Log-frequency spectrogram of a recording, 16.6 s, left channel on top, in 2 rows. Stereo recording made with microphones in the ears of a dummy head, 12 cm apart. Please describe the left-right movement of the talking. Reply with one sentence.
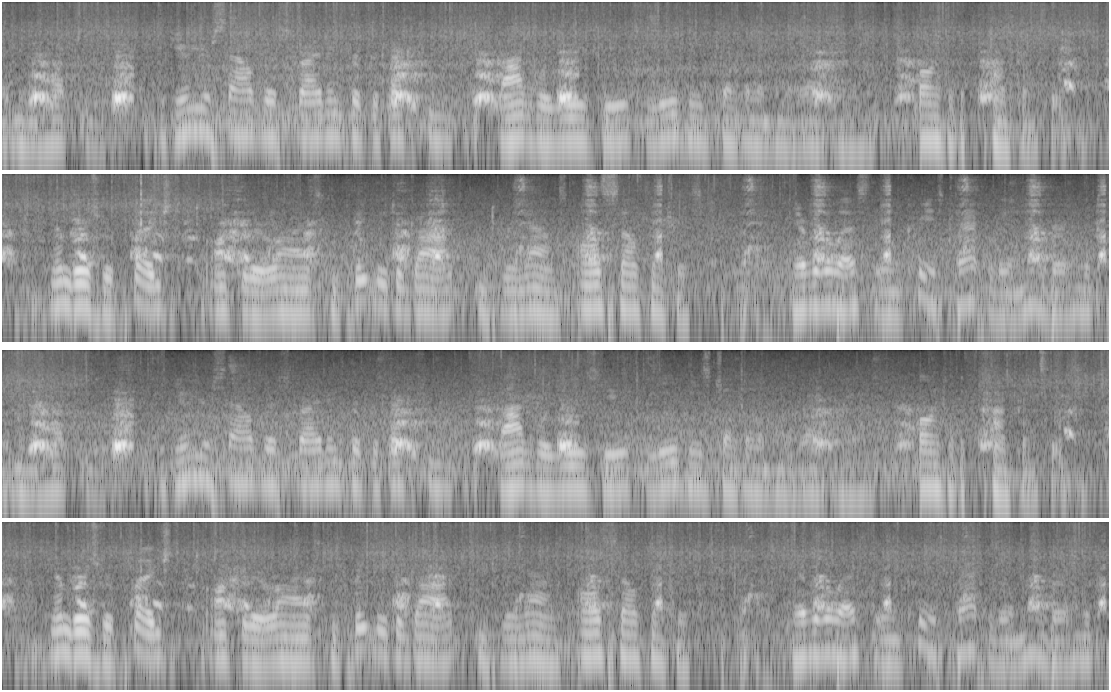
You can hear the talking move from left to right and back again.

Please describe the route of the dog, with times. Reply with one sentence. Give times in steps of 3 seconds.
In this clip you hear the dog in the centre from 0 s and on the left from 3 s.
